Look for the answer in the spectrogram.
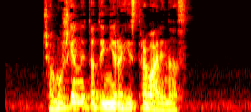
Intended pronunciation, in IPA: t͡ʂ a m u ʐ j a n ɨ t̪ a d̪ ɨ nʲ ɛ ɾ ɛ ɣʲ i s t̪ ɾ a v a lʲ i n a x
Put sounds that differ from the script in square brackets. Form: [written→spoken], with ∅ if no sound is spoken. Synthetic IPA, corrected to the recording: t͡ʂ a m u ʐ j a n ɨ t̪ a d̪ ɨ nʲ ɛ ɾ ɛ ɣʲ i s t̪ ɾ a v a lʲ i n a [x→s]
